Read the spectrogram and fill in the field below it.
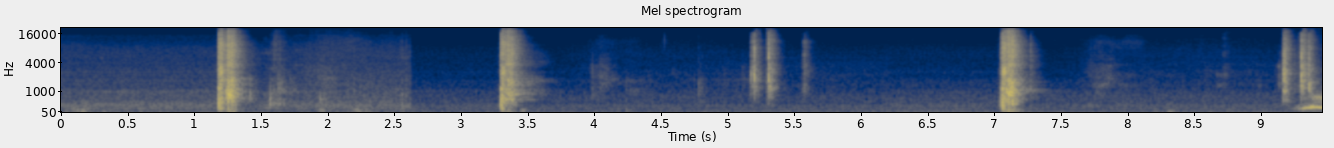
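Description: Pellets from a Daisy 853 .177 air rifle strike a hanging tin can in a can-cutting contest, giving five sharp, isolated metallic cracks spaced a second or two apart against a quiet background.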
